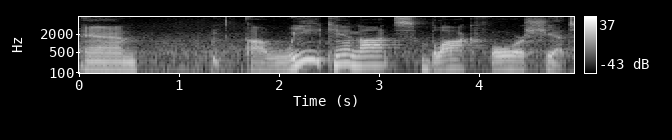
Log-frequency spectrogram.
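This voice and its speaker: A man talks at a medium pitch. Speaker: podcast co-host. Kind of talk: casual sports podcast talk. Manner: casual, hesitant with fillers.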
